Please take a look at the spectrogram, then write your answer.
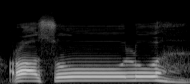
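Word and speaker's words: رسوله: Ha sukun mempunyai sifat rakhah. Apa itu rakhaah? Sifat rakhaah itu mengalir ee suaranya. Maka ketika ha sukun jangan langsung terputus atau tertahan. Rasuluh luh tapi ada aliran suara rasuluh gitu ya.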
